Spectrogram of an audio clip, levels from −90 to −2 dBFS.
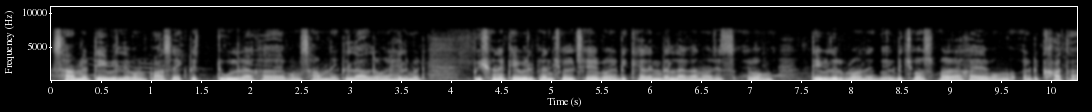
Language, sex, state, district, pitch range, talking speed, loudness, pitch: Bengali, male, West Bengal, Dakshin Dinajpur, 160-175 Hz, 205 wpm, -23 LUFS, 165 Hz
